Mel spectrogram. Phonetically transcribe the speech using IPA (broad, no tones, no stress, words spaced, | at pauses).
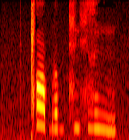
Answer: ǁɑbœbt͡ɕiç zi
